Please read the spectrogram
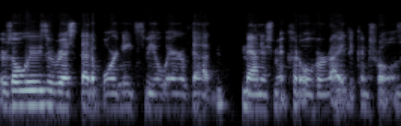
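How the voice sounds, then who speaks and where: Speaking at a fairly quick pace, a woman has a very deep, low pitch and fairly even intonation. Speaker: auditor presenting financial audit to board. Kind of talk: board meeting presentation. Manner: fast.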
